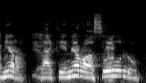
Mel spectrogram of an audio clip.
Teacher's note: jadi masuk suara langsung ke ro dari ni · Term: idgham bila gunnah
